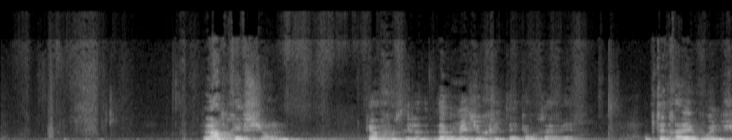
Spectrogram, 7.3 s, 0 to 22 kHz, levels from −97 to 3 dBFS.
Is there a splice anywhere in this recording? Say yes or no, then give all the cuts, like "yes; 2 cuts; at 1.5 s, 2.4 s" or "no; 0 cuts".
no; 0 cuts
